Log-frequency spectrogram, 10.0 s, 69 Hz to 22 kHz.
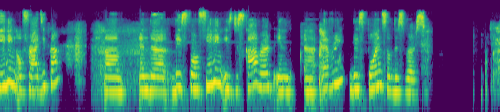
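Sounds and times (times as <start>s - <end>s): woman speaking: 0.0s - 1.3s, 2.0s - 8.7s.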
